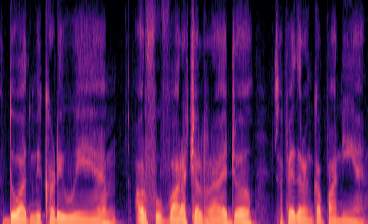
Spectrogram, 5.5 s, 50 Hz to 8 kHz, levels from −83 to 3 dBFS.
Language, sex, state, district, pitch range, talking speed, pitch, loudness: Hindi, male, Chhattisgarh, Raigarh, 120-140 Hz, 175 wpm, 125 Hz, -16 LUFS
